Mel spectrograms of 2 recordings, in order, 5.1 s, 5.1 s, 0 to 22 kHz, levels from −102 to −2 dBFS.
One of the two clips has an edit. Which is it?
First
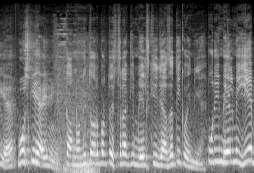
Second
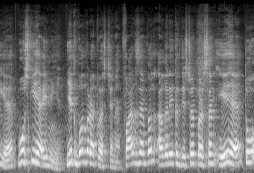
first; 1 cut; at 1.3 s

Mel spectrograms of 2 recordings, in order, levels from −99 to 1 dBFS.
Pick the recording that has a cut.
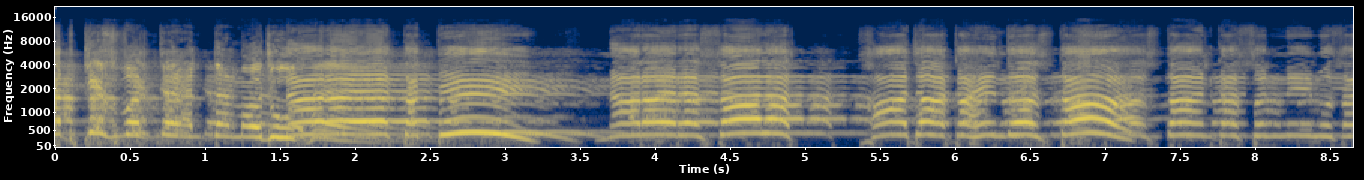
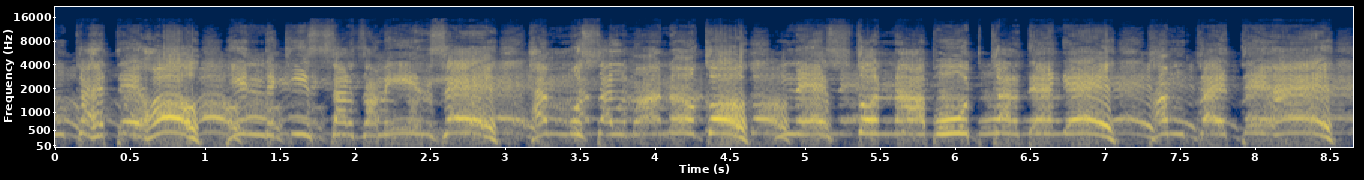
first; 1 cut; at 7.3 s

